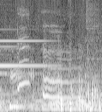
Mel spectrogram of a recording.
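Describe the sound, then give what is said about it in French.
A person imitates a donkey braying: a strained, wavering vocal cry that slides up and down in pitch for about two seconds, fairly loud with a rough, hoarse edge. “Le vrai bruit de l'âne. Non, c'était quelqu'un qui l'a fait.”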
